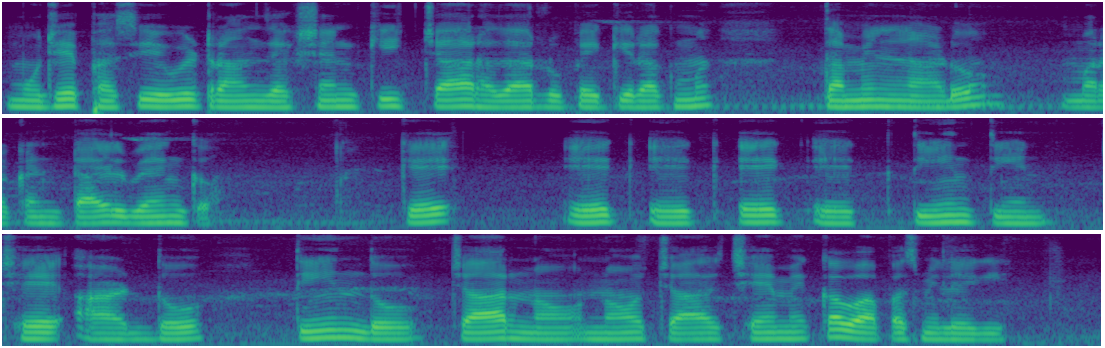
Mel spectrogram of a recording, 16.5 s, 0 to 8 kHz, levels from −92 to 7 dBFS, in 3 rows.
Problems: none marked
